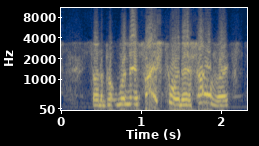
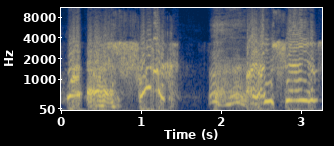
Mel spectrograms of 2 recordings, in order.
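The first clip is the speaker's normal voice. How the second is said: incredulous; 12 semitones higher, slower than usual. Retold or imitated. Retold disbelief at officer's threat.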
